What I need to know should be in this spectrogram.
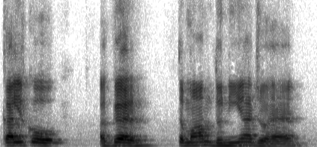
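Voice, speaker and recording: A man with a Pakistani accent giving unscripted political commentary, halting and repeating himself, with English phrases mixed in. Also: a little high, fairly even intonation, darkish tone. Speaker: news commentator.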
